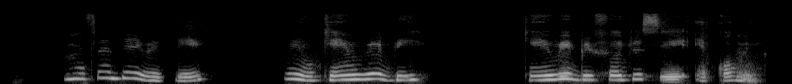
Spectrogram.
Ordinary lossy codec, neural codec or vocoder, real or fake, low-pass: MP3, 48 kbps; codec, 44.1 kHz, 2.6 kbps, DAC; fake; 14.4 kHz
